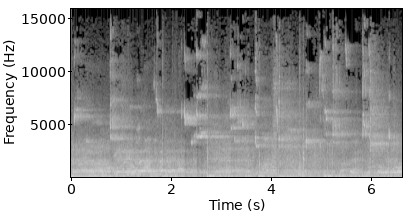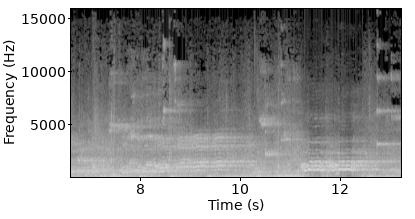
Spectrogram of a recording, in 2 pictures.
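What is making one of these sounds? Young players shout to each other across an echoing hall.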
